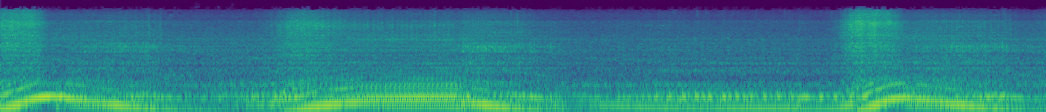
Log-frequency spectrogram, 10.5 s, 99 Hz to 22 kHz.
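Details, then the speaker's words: Twin-turbo C5 Corvette, engine stock except turbos, after turbo upgrade: three clean rev blips, pitch climbing and falling smoothly back to steady idle, no misses or odd noises; healthy, no leaks. "Set you down over here and give it a little rev."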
